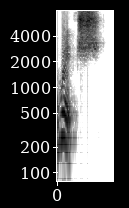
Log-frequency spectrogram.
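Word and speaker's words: wicce: It's a memoir about being a witch. And she says, "The term comes from the old English word we w pronounced witch, a wise woman.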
